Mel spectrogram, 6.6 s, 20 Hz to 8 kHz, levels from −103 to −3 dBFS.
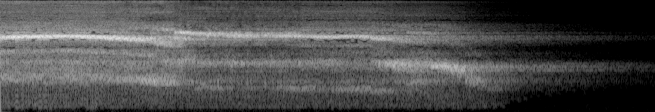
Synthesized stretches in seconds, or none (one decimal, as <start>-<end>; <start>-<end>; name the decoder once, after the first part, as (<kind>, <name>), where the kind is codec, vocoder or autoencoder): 1.1-3.0 (vocoder, HiFi-GAN)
